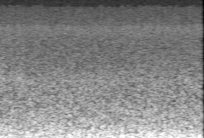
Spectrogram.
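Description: Near silence: a pause in the narration with only a faint noise floor.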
